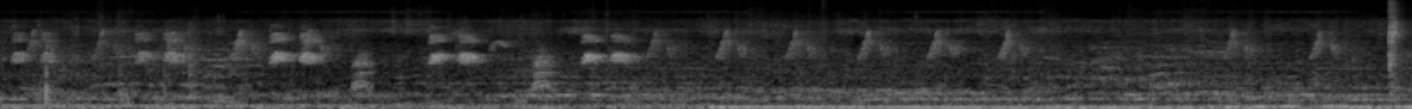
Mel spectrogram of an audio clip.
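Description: A sick fancy pigeon with a neck-twisting illness gives a series of short, repeated chirping calls in bursts over a low steady hum.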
